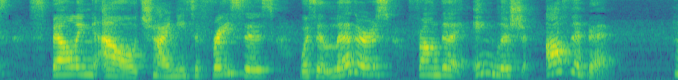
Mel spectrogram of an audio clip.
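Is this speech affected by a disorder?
No.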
